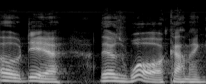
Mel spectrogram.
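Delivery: classic put-on Southern belle accent. Describing the classic southern belle fanning herself, southern belle voice. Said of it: "It's the Southern Belle".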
